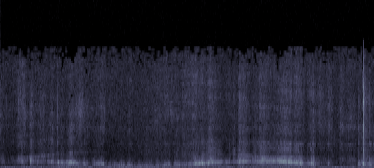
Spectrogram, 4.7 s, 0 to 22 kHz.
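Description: A small, hollow, apparently empty yellow plastic container with a lid is held in the hands as the lid is opened and closed and rubbed with long nails. Soft, continuous scratchy rubbing rises and falls in pitch around 700 Hz, with a faint steady low hum underneath and a brief brighter tick near the end.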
